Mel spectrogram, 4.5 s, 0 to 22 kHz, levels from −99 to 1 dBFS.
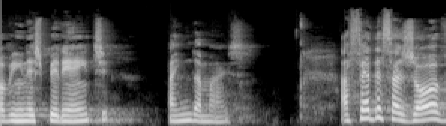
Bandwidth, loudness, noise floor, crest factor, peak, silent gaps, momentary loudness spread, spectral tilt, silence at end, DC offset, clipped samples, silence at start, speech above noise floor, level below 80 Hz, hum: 15.5 kHz; -16 LUFS; -47 dBFS; 16 dB; -2 dBFS; none; 16 LU; -4.5 dB/octave; 0 s; under 0.1%; under 0.1%; 0 s; 31 dB; -66 dBFS; none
